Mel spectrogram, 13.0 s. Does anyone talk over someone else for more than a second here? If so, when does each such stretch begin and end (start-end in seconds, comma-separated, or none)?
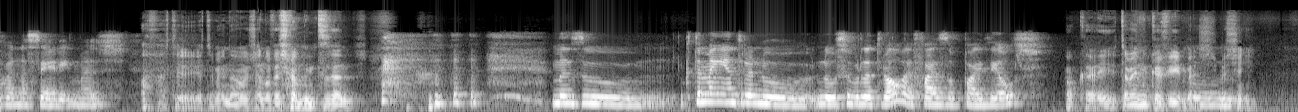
none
